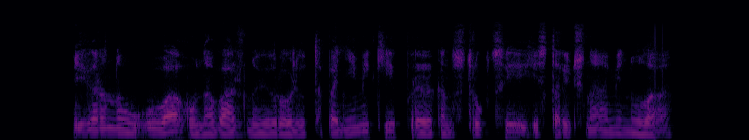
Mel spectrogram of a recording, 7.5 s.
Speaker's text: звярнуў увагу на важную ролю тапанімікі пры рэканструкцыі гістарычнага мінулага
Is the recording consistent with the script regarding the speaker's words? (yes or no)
yes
